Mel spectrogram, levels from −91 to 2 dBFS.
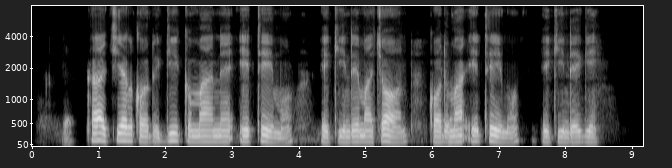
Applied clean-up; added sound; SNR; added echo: neural mask model Resemble Enhance denoiser.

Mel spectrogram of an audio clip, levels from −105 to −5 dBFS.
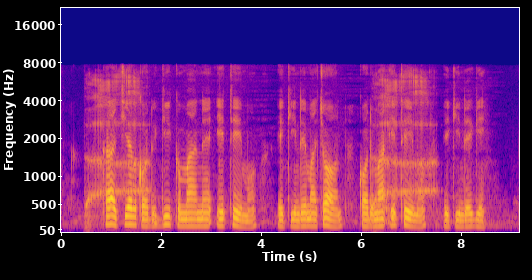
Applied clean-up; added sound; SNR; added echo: none; Burping, eructation; 10 dB; none.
